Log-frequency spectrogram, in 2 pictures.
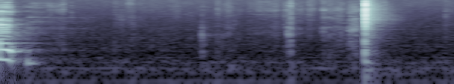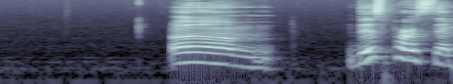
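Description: Playing cards slide and tap on a wooden table.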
